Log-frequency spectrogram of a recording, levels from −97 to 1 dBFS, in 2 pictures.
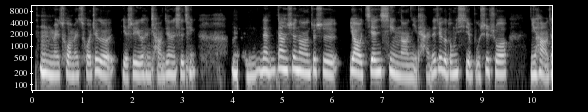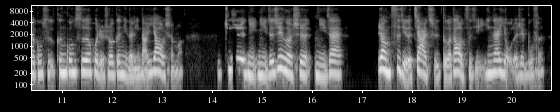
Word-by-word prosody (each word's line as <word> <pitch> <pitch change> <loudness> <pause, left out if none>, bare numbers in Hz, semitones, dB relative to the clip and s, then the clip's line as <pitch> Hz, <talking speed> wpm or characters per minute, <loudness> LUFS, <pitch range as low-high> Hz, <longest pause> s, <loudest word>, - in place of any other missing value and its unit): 嗯， 215 -4 +7
没 180 0 -1
错 185 0 -3
没 175 0 -5
错， 180 0 -4
这 230 +5 +1
个 195 -3 +2 0.2
也 175 -5 -3
是 175 +4 -1
一 185 - +4
个 180 - -1
很 180 -1 -5
常 170 -1 -8
见 190 +2 -2
的 185 - -2
事 195 -1 -2
情。 205 +2 -6 0.7
嗯， 195 0 -1
那 235 +1 +4 0.2
但 260 -2 +5
是 250 +2 +2
呢， 220 -4 +5
就 230 - 0
是 215 - -1 0.2
要 220 -4 +4
坚 220 +3 +4
信 225 -4 0
呢， 165 -2 -4
你 160 - -6
谈 170 - -11
的 205 - -1
这 255 +3 0
个 220 - +4
东 200 0 0
西， 210 -1 -2
不 180 0 -8
是 225 +8 -3
说 200 -3 -1 0.4
你 185 0 +1
好 200 +1 0
像 165 -3 -5
在 190 +2 -3
公 195 +2 -3
司 200 0 -7
跟 210 -2 +3
公 215 0 +3
司 215 0 +3
或 215 -1 0
者 - - -4
说 190 -3 -2
跟 195 +1 -1
你 185 -3 -2
的 - - -2
领 85 +2 -4
导 - - -2
要 215 -1 +1
什 235 +4 -10
么。 215 -1 -12 0.9
就 245 - +1
是 235 -2 +3
你 180 -3 -1
你 180 -2 -1
的 195 +1 +3
这 270 +4 +3
个 205 -6 +4
是， 185 -1 -2
你 170 -4 -2
在 200 -2 -1 0.7
让 245 -3 +6
自 225 +4 -2
己 195 - 0
的 - - +3
价 210 +3 +1
值 155 - -9
得 155 -3 -2
到 220 -2 +2
自 95 - -8
己 - - -11
应 200 +1 -2
该 215 0 +2
有 205 -2 -1
的 - - -5
这 175 +1 -6
部 180 0 -8
分。 220 +1 -12
200 Hz, 245 characters per minute, -21 LUFS, 185-220 Hz, 0.9 s, 嗯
